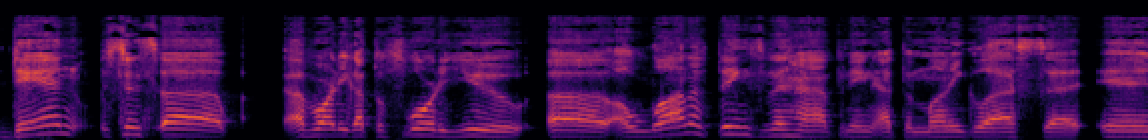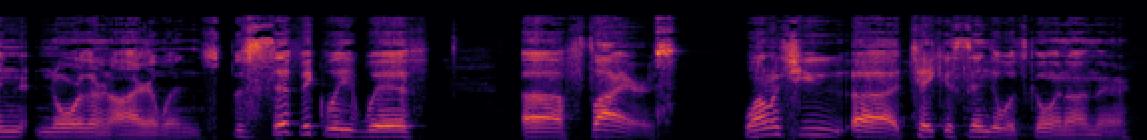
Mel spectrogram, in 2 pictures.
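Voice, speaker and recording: A man's voice: on the high side, expressive, a little slow, creaky, no room sound. A man hosting a podcast, chatting casually with a co-host.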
